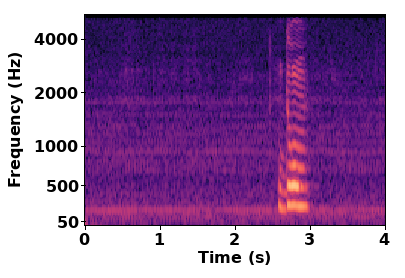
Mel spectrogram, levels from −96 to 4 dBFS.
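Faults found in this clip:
Nothing turned up on this speech clip, so there's no fault to log here.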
